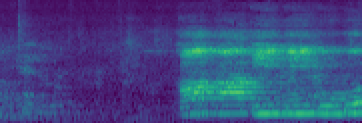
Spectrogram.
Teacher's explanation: अचों के ध्वनियों में कोई स्पर्श नहीं होता। आ ई उ आदि जो हम बोलते हैं, स्थान और कर्णों का संयोग उनमें नहीं होता। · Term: स्वर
